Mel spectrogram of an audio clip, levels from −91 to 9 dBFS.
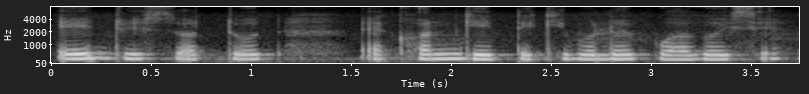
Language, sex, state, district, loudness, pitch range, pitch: Assamese, female, Assam, Sonitpur, -17 LUFS, 230-250 Hz, 240 Hz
